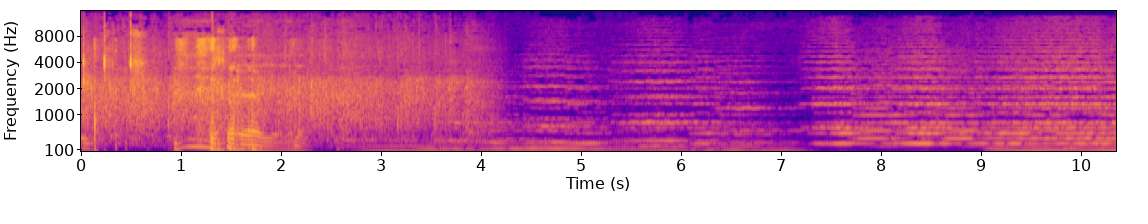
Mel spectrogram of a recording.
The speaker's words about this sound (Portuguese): Até palmas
